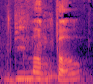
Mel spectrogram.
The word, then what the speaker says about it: Mompou: Mompou, j'ai du mal à prononcer. Dites. – Mompou. – Oui, voilà. Parce que c'est du catalan, c'est compliqué à dire, mais bon.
